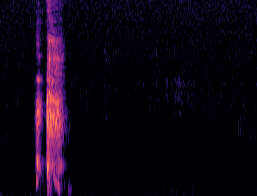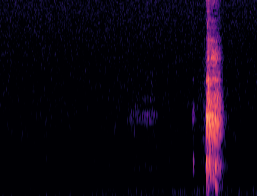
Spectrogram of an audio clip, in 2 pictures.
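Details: Adult sneezing while wearing an oxygen mask: two sharp sneezes several seconds apart, each with a quick catch before the burst.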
